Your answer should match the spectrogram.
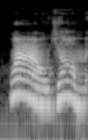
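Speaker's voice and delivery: mock delight, high and loud; sarcastic. Mocking her old tiny meal to viewers, sarcastic cheer. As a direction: fake enthusiasm about a sad meal. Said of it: "It was not yum".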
